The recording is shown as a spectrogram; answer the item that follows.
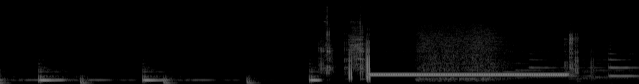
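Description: A telephone dial tone in the video game Assemble with Care rises as a steady held tone for about two seconds, loud and alone, after a few short rhythmic tones and clicks as the handset is picked up.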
